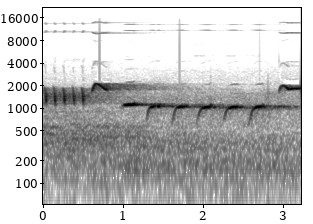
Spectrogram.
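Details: Wren song slowed down, recorded in Cornwall: a quick run of pulsed notes, then a rising whistle and a series of low, hooked whistles about three per second.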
